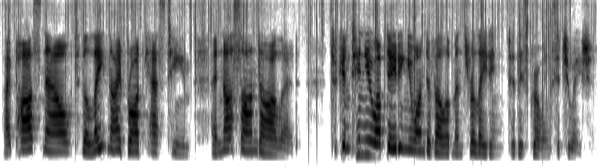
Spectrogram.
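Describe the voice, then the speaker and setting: An actor plays an earnest evening news anchor in a radio drama. The phrasing is formal and theatrical, delivered in measured announcer fashion at a medium pitch. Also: natural voice, poor audio. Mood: solemn, reassuring.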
